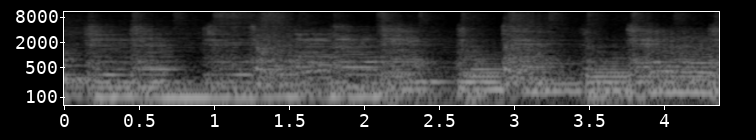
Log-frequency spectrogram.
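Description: Live rock band playing an instrumental passage: electric guitar over bass and drums. The sound dips briefly twice in the second half.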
